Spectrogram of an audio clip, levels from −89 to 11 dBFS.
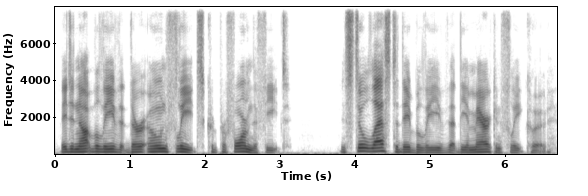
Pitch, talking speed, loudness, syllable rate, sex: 135 Hz, 205 wpm, -20 LUFS, 5.3 syllables/s, male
